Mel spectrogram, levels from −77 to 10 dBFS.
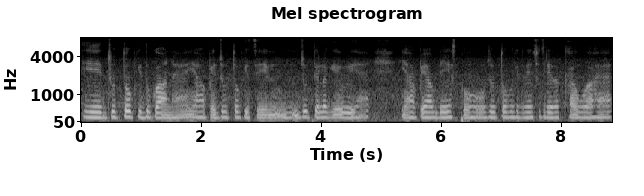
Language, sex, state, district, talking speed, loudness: Hindi, female, Haryana, Rohtak, 175 wpm, -19 LUFS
